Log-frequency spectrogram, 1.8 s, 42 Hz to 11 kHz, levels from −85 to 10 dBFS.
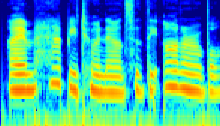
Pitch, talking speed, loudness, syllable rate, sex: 210 Hz, 260 wpm, -19 LUFS, 8.2 syllables/s, female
